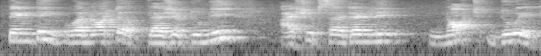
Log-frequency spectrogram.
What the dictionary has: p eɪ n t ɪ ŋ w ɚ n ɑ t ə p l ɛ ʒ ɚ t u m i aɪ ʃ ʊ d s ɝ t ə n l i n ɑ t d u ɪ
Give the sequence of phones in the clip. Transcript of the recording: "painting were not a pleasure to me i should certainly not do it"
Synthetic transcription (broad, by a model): p eɪ n t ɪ ŋ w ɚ n ɑ t ə p l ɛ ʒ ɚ t u m i aɪ ʃ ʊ d s ɝ t ə n l i n ɑ t d u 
